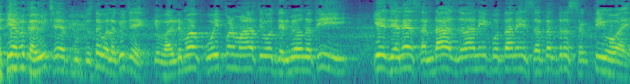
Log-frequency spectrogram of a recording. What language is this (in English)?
Gujarati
